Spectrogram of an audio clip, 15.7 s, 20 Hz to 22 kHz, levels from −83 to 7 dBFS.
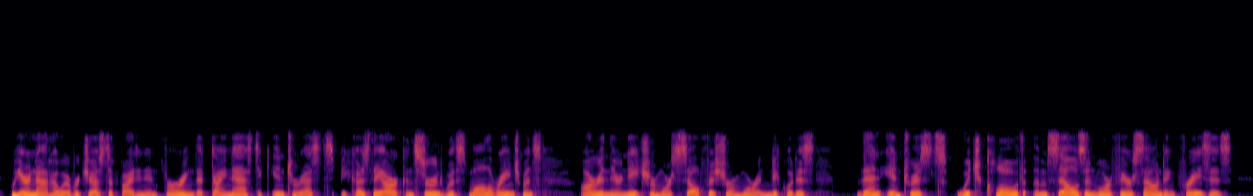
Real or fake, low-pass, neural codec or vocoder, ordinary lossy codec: real; 7.2 kHz; none; Opus, 32 kbps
